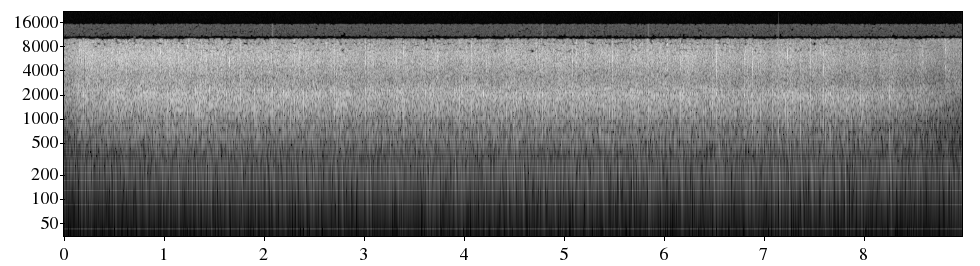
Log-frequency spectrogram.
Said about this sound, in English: Please join me in giving these Fort Recovery Alumni Association scholarship winners a round of applause.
